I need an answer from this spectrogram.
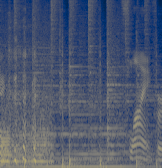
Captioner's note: laughing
